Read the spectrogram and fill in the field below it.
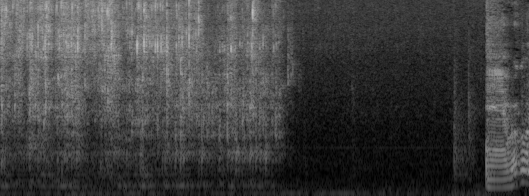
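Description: Milk pours into a mixing bowl of Salisbury steak mixture in a home kitchen, a steady splashing stream for about three seconds, then quieter until a voice begins speaking at the end.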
